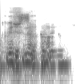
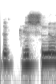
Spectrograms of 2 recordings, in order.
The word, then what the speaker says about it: कृष्ण: चाहिए ऐही करना चाहिए सही उच्चारण कौन कृष्ण है या कृष्णा कृष् कृष्ण कृष्ण है सही उच्चारण तो है ना मिते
